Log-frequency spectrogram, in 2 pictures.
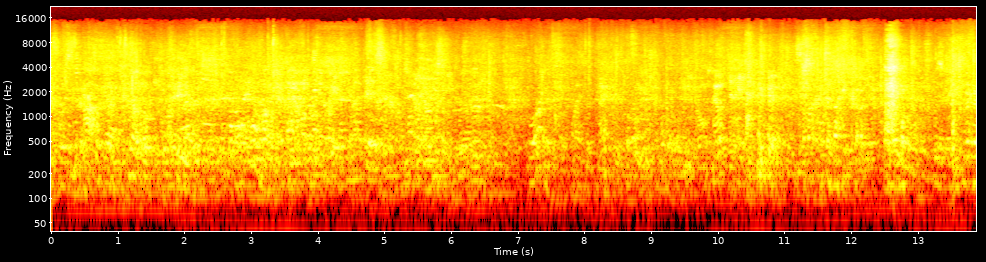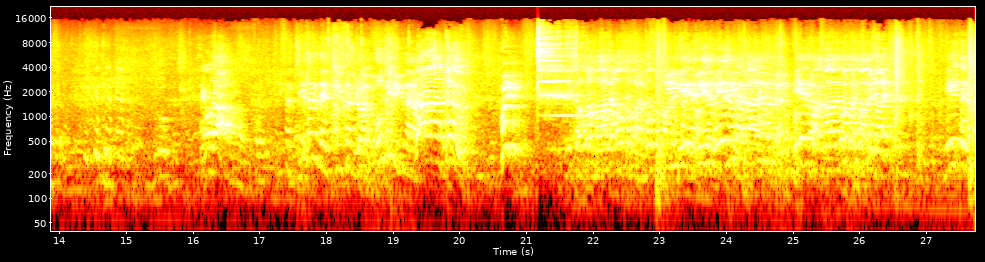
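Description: Several men talk nearby in a room.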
